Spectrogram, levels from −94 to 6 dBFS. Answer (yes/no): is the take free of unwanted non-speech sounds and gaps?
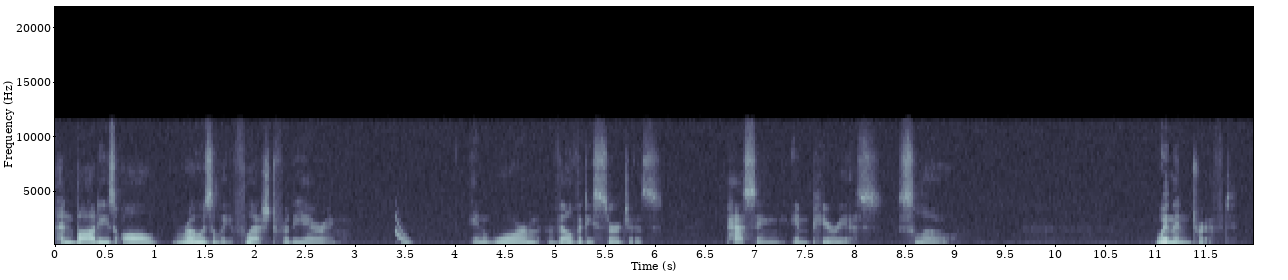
no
